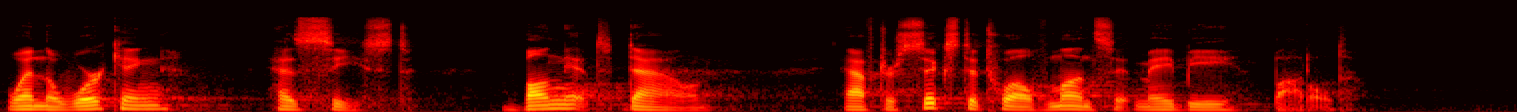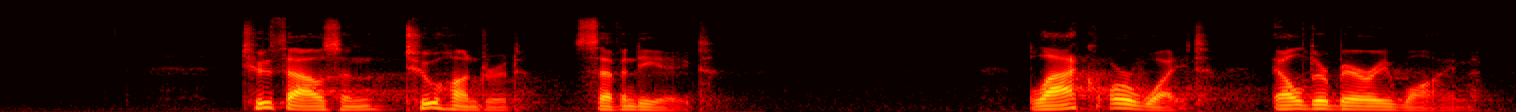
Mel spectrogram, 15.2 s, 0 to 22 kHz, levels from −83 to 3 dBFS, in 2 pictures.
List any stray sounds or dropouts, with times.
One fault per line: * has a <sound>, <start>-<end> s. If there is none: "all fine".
all fine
